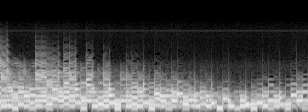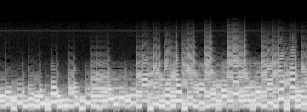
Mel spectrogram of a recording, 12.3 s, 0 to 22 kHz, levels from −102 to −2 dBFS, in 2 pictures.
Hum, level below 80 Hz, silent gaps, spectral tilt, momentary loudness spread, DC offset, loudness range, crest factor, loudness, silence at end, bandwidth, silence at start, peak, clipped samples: none; -46 dBFS; none; -9.5 dB/octave; 3 LU; under 0.1%; 2 LU; 12 dB; -15 LUFS; 0 s; 6.2 kHz; 0 s; -2 dBFS; under 0.1%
